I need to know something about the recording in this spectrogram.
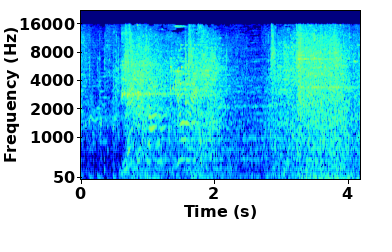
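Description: Energy blasts whoosh and crackle in a burst of hits.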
